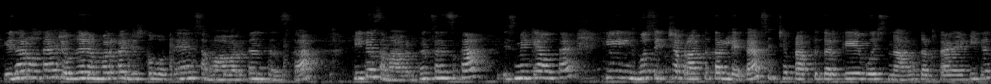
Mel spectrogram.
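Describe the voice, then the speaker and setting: A woman's voice: high-pitched, a little hiss or hum. A woman teaching an exam-prep lesson at a whiteboard, often repeating "ठीक है" and asking rhetorical questions to quiz her students. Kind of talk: whiteboard lecture. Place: classroom with a whiteboard. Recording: echoey room, voice from off-mic.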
